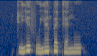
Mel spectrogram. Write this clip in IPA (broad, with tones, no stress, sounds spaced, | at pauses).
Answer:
k i˨ j e˦ f u˨ j ɛ̃˦ p ɛ˦ k ɛ˧ ŋ u˧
